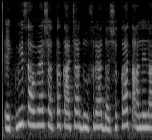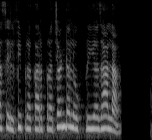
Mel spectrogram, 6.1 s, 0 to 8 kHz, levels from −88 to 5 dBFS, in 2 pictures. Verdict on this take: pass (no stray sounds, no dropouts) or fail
pass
